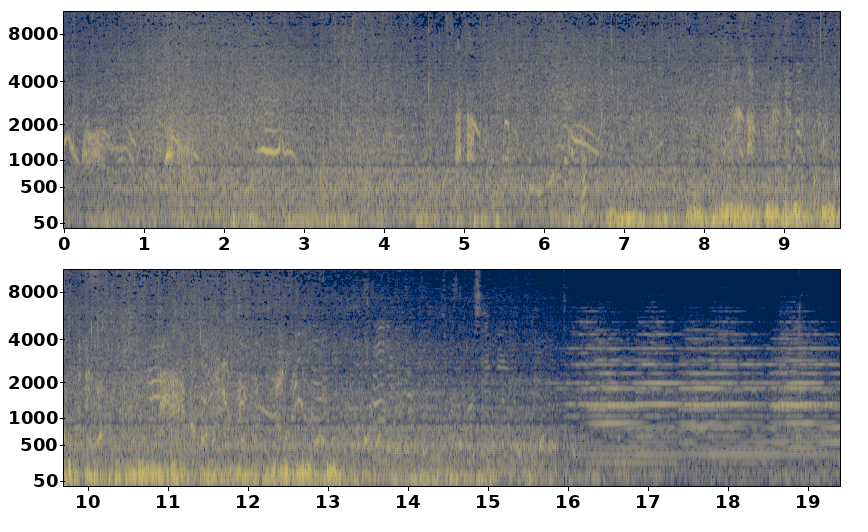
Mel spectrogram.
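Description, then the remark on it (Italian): Water splashes and laps along a Danube beach a few kilometres past Vác, reached by bicycle through a forest, in bathing weather, as some children bathe, their voices carrying faintly, over a steady low rumble of a large cruise ship passing offshore; a brief tonal hum appears near the end. “alcuni chilometri dopo Vác, siamo su una spiaggia raggiunta pedalando in mezzo a una bellissima foresta.”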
